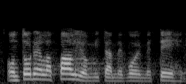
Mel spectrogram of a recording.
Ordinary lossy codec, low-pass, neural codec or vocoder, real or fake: Opus, 16 kbps; 5.4 kHz; none; real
